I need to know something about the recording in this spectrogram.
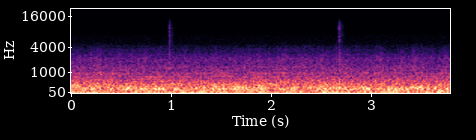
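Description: A switch clicks twice.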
